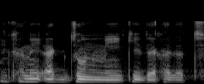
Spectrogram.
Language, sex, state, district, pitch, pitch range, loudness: Bengali, male, West Bengal, Jalpaiguri, 115 Hz, 105-130 Hz, -33 LUFS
